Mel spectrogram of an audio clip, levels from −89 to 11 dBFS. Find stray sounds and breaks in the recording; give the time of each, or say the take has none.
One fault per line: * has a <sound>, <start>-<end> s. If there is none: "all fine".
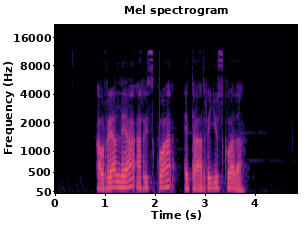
* has a dropout, 2.0-2.1 s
